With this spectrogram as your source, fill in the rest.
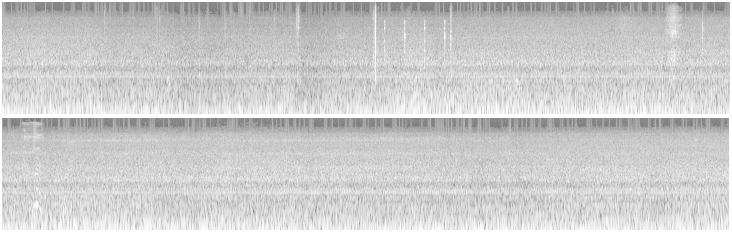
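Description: Traffic rumbles along a city street.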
